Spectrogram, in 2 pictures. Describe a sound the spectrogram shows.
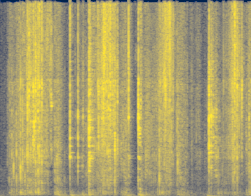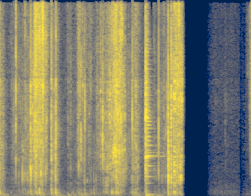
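Hands squish and press crunchy slime, which crackles and pops.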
